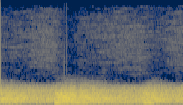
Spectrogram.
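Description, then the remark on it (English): A train horn blares loudly and steadily, a sustained harmonic blast that swells slightly midway as the train draws near, with no voices present; the show train opening the radio program The Railroad Hour. “And here comes our star-studded show train.”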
